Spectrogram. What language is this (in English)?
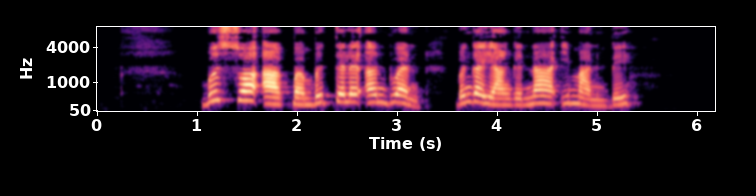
Ewondo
